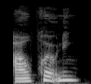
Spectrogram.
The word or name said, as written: afprøvning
